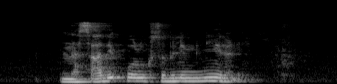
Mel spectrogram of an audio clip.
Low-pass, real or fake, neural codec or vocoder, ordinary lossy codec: 7.2 kHz; real; none; none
